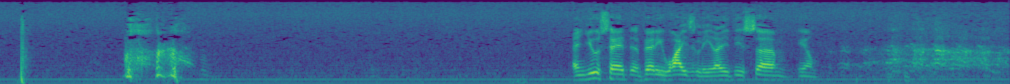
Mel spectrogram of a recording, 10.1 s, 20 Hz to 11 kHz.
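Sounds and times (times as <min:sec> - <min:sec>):
faint steady hum: 0:00.0 - 0:10.0
man coughing: 0:01.2 - 0:02.2
speech: 0:01.3 - 0:01.9, 0:05.8 - 0:08.3
laughter: 0:08.3 - 0:10.0.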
